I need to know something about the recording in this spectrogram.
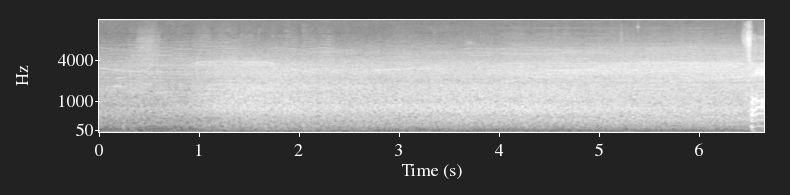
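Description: A large stadium crowd suddenly roars and jeers loudly.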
